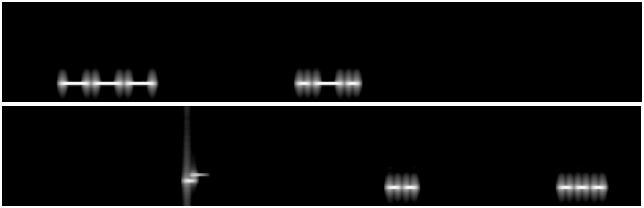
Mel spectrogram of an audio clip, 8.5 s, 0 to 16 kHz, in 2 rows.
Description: Morse code, heard as a keyed tone, about 22 wpm, spaced as for 8 wpm, 700 Hz. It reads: OR IS
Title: 6x Character Spacing - Top 100 Words - 22wpm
